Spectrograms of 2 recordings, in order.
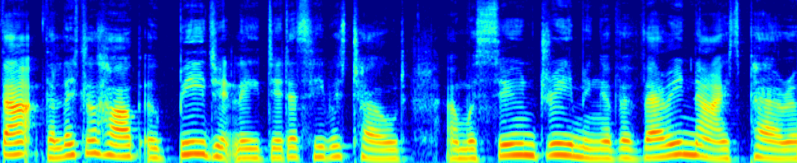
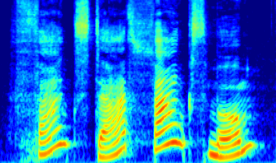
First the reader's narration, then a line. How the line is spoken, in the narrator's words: he said excitedly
